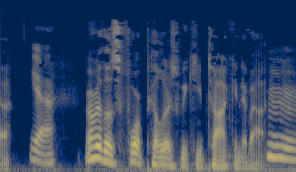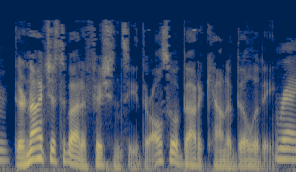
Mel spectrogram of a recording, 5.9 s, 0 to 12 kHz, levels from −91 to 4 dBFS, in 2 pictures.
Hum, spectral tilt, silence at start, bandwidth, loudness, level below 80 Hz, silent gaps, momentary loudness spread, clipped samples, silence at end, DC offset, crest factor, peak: none; -6 dB/octave; 0 s; 8.8 kHz; -26 LUFS; -42 dBFS; none; 10 LU; under 0.1%; 0 s; under 0.1%; 20 dB; -4 dBFS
